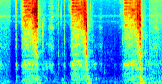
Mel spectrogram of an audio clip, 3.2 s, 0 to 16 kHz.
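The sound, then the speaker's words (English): A knife slices homegrown pickling cucumbers into thin rounds about 1/4 inch thick: three crisp, rasping strokes about a second apart, each ending in a sharp tap on the board, with no talking. “And I'm just going to slice these into thin rounds, not super thin, because again, you want to retain that crunch.”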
